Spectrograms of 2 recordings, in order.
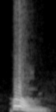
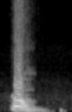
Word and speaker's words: ক্রম: এই শব্দের প্রথমে কি রয়েছে? প্রথমে ব্যঞ্জন বর্ণ যুক্ত রয়েছে এবং র ফলা রয়েছে, কিন্তু ওই রেফ রেফ রয়েছে না, সে কারণে ওই অটা উচ্চারণ কি হবে? ও হয়ে যাবে, ক্রম।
